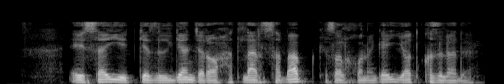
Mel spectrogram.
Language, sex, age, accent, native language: Uzbek, male, 18-24, Toshkent viloyati, Tajik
